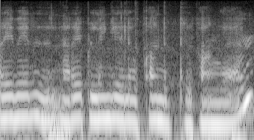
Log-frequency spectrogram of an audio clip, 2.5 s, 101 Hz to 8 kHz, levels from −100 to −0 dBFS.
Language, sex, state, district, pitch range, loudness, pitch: Tamil, female, Tamil Nadu, Kanyakumari, 165-195 Hz, -15 LUFS, 190 Hz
